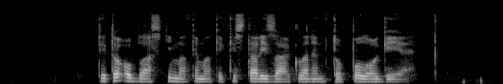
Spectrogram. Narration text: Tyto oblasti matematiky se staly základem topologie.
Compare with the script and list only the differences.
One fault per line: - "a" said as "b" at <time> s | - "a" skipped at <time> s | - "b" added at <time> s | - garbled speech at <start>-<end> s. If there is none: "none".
- "se" skipped at 2.4 s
